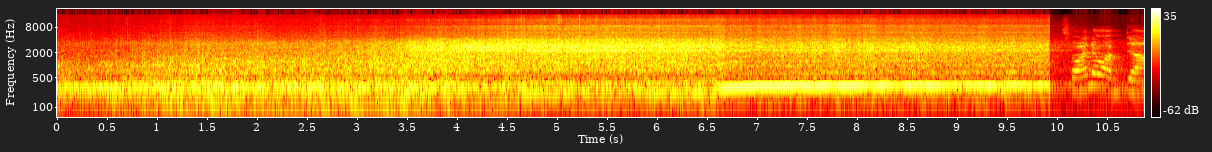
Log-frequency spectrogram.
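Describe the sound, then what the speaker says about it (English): A blender whirs loudly and steadily while blending cashews and dates into cashew milk, its motor pitch rising partway through before cutting off, followed by a brief voice. "So we're gonna put this on the blender,"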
